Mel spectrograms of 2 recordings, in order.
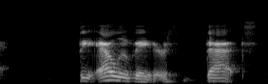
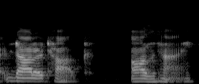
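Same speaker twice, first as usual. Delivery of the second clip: normal talking voice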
